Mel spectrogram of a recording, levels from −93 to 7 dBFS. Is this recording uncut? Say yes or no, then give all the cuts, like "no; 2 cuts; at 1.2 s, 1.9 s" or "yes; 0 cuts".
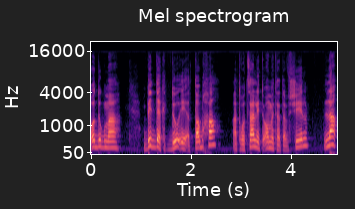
yes; 0 cuts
